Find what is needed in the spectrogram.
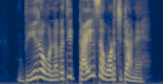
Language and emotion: Tamil, angry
